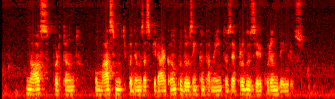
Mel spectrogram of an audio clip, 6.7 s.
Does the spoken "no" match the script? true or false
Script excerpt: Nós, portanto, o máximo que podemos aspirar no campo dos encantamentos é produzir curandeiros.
false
